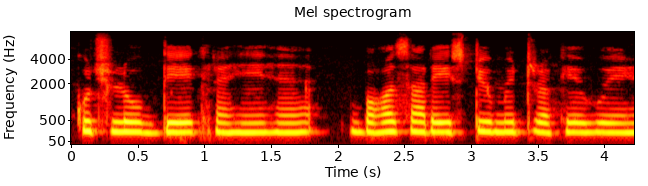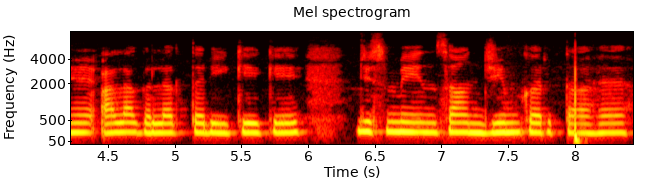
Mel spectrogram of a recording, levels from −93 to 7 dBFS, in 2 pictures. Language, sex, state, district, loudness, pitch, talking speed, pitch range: Hindi, female, Bihar, West Champaran, -20 LUFS, 220 Hz, 140 wpm, 215-225 Hz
